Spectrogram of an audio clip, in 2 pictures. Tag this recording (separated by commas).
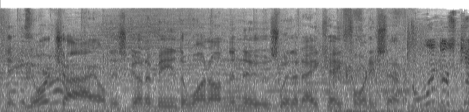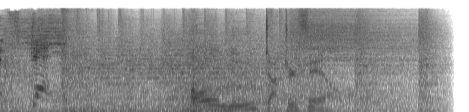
Speech, Music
